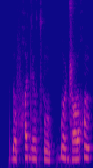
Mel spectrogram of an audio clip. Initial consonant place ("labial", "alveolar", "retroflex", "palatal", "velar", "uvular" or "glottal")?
alveolar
